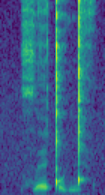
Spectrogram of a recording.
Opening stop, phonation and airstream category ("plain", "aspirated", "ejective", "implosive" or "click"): click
